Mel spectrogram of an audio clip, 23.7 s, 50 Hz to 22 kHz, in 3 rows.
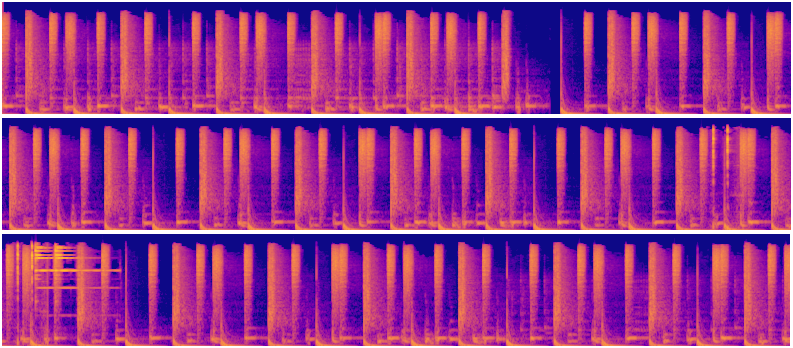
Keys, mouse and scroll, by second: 1.9 space, 14.7 ctrl+[, 16.4 ctrl+], 18.0 ctrl+y, 20.9 ctrl+y, 22.5 ctrl+], 22.9 ctrl+].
